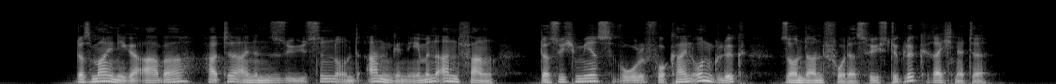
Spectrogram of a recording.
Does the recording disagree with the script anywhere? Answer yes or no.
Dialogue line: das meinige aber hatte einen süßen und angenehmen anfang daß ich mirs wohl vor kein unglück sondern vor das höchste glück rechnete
no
